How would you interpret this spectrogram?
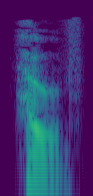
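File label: "hove", English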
